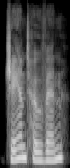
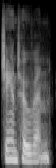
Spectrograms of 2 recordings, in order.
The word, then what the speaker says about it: Jantoven: Now, if you can't remember where to put the emphasis, just think of the composer Beethoven. Insert Jan into the first part of the name, Jantoven, instead of Beethoven.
